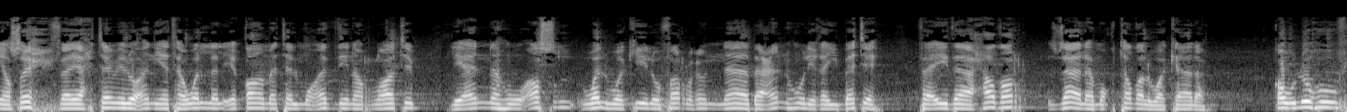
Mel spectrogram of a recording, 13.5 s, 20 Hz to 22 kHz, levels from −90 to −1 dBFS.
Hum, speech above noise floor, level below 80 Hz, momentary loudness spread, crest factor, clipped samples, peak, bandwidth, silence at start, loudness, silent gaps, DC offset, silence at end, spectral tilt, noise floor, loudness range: none; 34 dB; -40 dBFS; 8 LU; 14 dB; under 0.1%; -2 dBFS; 11.5 kHz; 0 s; -15 LUFS; none; under 0.1%; 0 s; -7.5 dB/octave; -48 dBFS; 2 LU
